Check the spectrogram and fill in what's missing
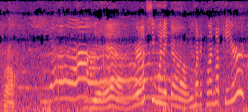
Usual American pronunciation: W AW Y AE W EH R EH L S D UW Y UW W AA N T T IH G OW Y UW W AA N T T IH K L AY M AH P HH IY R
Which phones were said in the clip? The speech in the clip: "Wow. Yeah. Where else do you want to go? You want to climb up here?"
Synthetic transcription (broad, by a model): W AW Y AE W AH R EH L S Y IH W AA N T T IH G OW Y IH W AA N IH K L AY M AH P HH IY R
